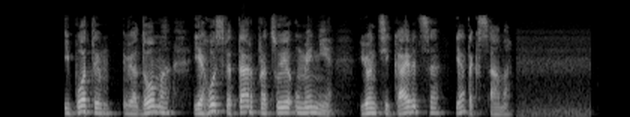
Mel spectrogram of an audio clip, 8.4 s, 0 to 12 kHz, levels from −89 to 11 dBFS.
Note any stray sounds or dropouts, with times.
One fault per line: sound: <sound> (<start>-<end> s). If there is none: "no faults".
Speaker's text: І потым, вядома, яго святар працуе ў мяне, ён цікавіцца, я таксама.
no faults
